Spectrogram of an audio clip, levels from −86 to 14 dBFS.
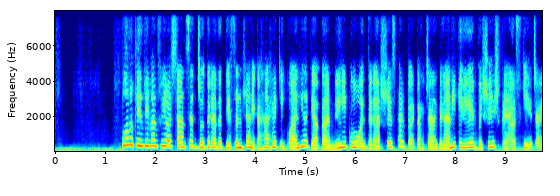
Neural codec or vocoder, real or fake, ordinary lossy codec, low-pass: codec, 16 kHz, 1 kbps, FreqCodec, smaller model; fake; none; none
